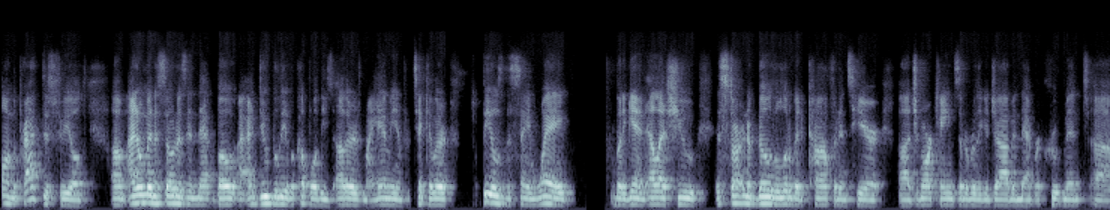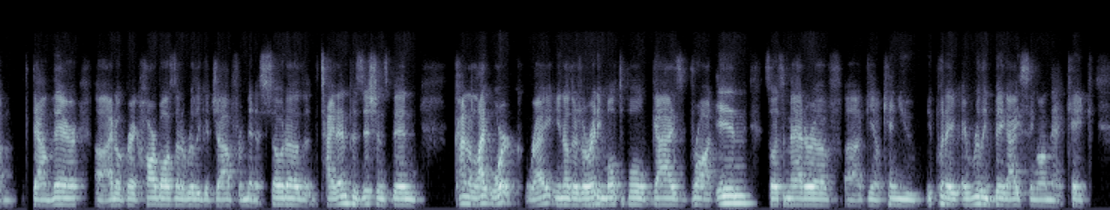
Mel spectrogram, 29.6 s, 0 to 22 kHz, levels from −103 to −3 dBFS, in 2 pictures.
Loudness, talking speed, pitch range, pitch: -25 LUFS, 210 wpm, 110-120 Hz, 115 Hz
